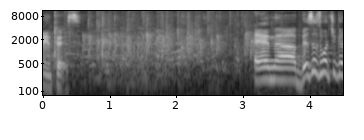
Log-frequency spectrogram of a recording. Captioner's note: applause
